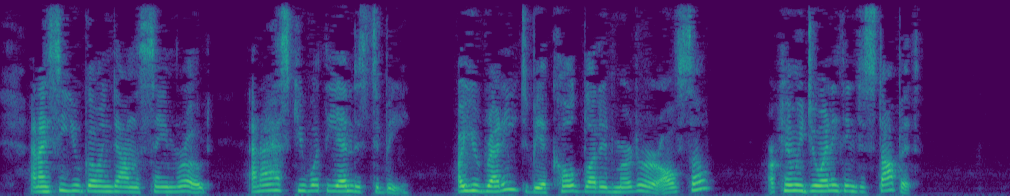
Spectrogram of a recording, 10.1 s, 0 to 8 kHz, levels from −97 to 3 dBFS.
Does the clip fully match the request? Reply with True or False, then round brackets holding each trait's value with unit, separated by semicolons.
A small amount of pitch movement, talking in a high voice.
False (3.1 semitones; 215 Hz)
